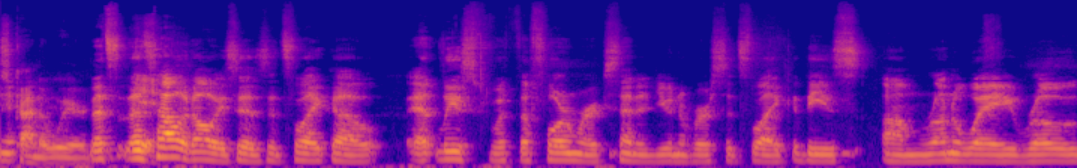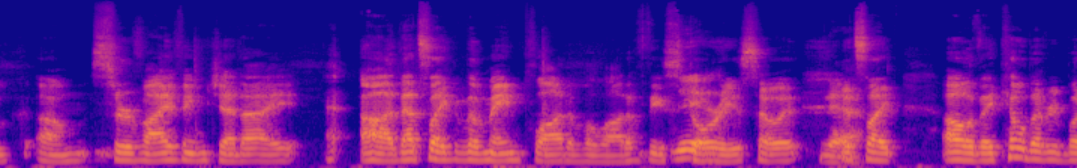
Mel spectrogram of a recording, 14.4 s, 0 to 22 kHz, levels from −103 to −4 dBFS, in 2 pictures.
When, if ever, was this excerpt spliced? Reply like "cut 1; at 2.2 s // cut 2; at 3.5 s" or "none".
none

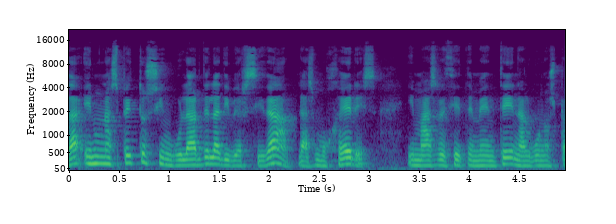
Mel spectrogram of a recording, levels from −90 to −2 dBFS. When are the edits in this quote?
cut 1; at 2.3 s

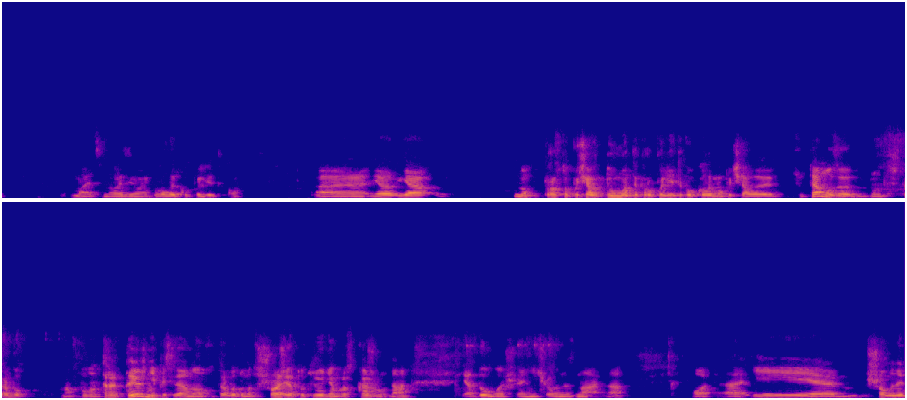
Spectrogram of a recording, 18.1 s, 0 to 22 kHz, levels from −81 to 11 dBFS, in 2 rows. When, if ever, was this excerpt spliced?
cut 1; at 13.6 s

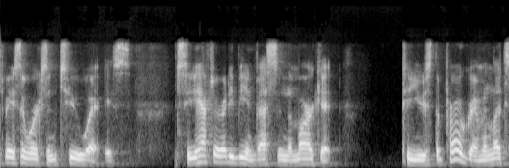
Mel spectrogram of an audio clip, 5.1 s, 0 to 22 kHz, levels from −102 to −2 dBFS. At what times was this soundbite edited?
cut 1; at 1.7 s

